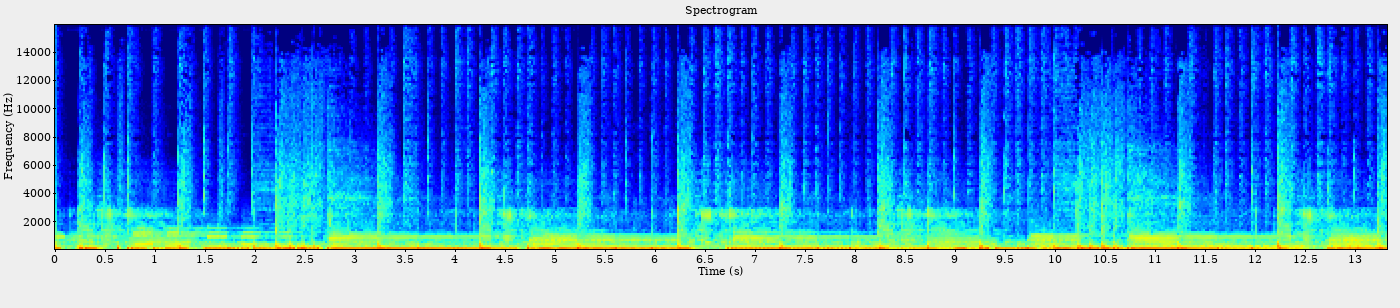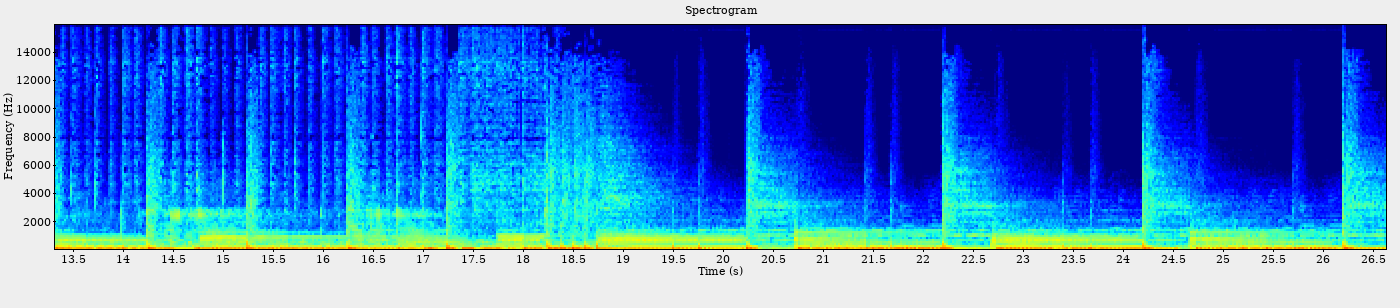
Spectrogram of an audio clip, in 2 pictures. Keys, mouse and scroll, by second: 1.8 click, 2.1-4.0 middle drag, 4.0 click, 4.4-5.2 middle drag, 5.4-6.7 middle drag, 6.7 click, 7.1 Delete, 7.2 click, 7.5 middle drag, 7.7 click, 8.2 ctrl+s, 8.6 click, 9.4 alt+middle click, 9.8-10.4 scroll up 3, 10.0 shift+middle drag, 11.5-13.3 drag, 13.3 scroll down 1, 13.5 middle click, 13.8 scroll up 1, 13.8 click, 14.5 shift+a, 14.7 middle click, 15.0 s, 15.9 click, 16.1 middle click, 16.4 s, 17.6 click, 17.8 middle click, 18.1 Tab, 18.3 shift+middle click, 18.6 3, 19.0 click, 19.4 2, 19.7 click, 20.4 shift+middle click, 20.9 e, 22.0 t, 22.7 click, 24.4 middle click, 24.6 scroll up 1, 24.9 click, 25.1 middle click, 25.6 ctrl+b.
